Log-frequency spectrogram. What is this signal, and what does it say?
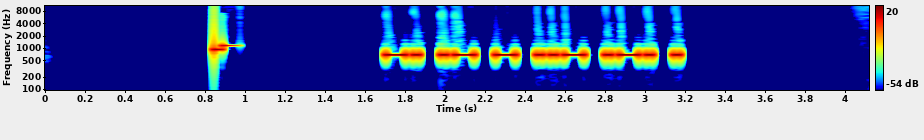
Morse code, heard as a keyed tone, about 36 wpm, 700 Hz. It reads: NATURE
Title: Sets of 3 Words - New Word Drill - 35wpm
